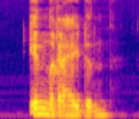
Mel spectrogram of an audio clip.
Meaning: 1. to drive or ride into 2. to run in (a vehicle or its engine) 3. to drive or ride into the direction of (someone or something), potentially colliding
- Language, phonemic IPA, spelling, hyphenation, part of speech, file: Dutch, /ˈɪnˌrɛi̯.də(n)/, inrijden, in‧rij‧den, verb, Nl-inrijden.ogg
